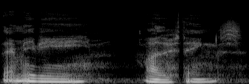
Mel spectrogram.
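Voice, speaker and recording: Man doing CEO boss, ASMR roleplay, domineering, whispery, raspy, slow. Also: no echo, full character voice. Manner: soft low whispering, measured and domineering. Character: commanding young male CEO boss, smooth and controlling.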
